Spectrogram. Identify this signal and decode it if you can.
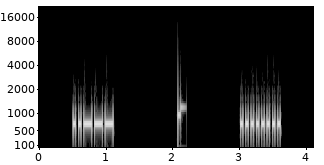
Morse code, heard as a keyed tone, about 30 wpm, 700 Hz. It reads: 2 <HH>
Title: Single Character (Letter:Number:Punctuation:Prosign) 30wpm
